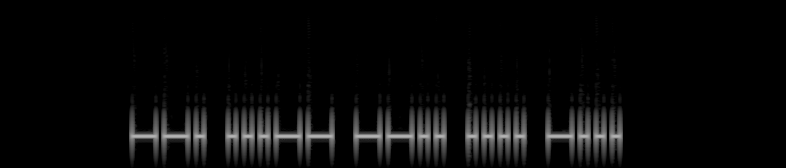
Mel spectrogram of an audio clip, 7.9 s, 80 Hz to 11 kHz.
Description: Morse code, heard as a keyed tone, about 15 wpm, 700 Hz. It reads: G3ZHB
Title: DXCC-100 Call Signs - 5 Characters - Repeated 3x - 15wpm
